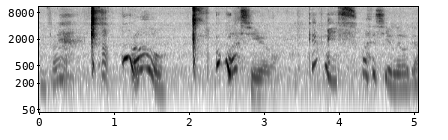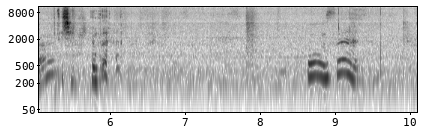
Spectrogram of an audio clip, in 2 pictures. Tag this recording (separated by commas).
Speech, Sneeze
